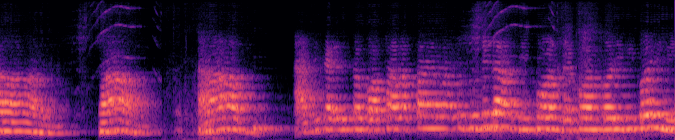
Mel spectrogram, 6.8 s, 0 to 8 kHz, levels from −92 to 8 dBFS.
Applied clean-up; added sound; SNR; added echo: neural separator model SepFormer DNS4.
